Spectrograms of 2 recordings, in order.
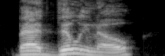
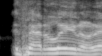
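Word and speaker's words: Badilino: Michael Badalino, Vengeance. I know I just butchered his last name. – Badalino, there you go.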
